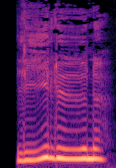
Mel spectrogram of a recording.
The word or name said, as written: ligelydende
